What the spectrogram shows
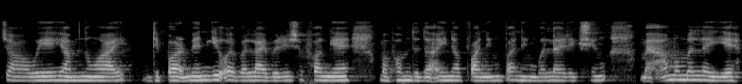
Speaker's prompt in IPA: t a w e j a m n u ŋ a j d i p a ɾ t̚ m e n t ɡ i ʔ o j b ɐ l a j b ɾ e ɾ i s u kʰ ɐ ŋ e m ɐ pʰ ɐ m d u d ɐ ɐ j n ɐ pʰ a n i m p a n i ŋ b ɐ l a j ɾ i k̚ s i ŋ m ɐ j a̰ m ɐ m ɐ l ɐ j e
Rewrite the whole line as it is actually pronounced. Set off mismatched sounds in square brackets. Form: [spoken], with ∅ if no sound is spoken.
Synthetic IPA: [t͡ʃ] a w e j a m n u ŋ a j d i p a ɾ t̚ m e n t ɡ i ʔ o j b ɐ l a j b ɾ e ɾ i s u [pʰ] ɐ ŋ e m ɐ pʰ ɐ m d u d ɐ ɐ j n ɐ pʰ a n i [ŋ] p a n i ŋ b ɐ l a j ɾ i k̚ s i ŋ m ɐ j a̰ m ɐ m ɐ l ɐ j e

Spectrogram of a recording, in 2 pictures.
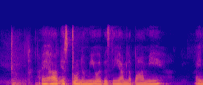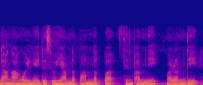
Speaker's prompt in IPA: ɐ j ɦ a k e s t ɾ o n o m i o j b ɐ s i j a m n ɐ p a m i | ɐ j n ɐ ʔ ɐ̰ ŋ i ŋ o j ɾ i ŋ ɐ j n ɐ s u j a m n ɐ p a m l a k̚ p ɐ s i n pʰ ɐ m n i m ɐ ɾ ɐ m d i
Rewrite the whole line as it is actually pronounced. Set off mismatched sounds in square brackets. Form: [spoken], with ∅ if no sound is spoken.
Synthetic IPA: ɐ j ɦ a k e s t ɾ o n o m i o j b ɐ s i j a m n ɐ p a m i | ɐ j n ɐ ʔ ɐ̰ ŋ [a] ŋ o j ɾ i ŋ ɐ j [d] ɐ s u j a m n ɐ p a m l [ɐ] k̚ p ɐ s i n pʰ ɐ m n i m ɐ ɾ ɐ m d i

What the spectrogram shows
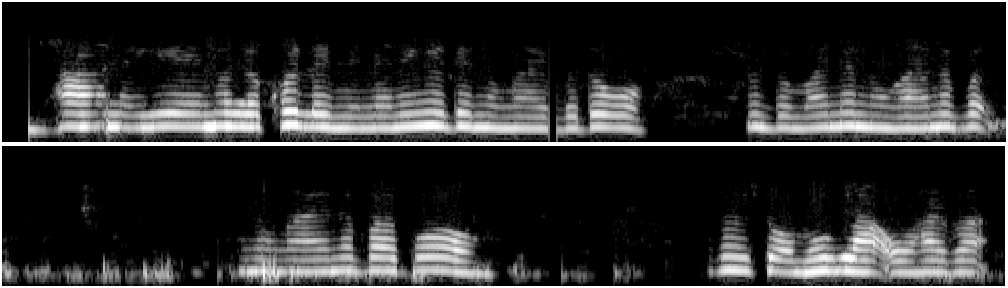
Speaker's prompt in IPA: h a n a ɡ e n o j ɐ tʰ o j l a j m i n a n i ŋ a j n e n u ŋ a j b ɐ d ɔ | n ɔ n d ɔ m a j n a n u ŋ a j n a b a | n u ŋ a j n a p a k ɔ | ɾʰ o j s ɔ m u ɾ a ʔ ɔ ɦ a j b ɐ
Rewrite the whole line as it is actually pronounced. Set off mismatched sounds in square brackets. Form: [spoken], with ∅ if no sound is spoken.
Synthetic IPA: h a n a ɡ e n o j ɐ [kʰ] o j l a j m i n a n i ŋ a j [d] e n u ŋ a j b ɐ d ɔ | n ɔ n d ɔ m a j n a n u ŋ a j n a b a | n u ŋ a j n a [b] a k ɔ | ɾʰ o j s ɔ m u [l] a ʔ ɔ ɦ a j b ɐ

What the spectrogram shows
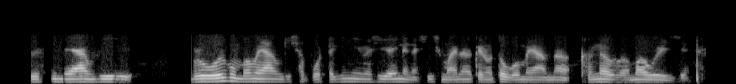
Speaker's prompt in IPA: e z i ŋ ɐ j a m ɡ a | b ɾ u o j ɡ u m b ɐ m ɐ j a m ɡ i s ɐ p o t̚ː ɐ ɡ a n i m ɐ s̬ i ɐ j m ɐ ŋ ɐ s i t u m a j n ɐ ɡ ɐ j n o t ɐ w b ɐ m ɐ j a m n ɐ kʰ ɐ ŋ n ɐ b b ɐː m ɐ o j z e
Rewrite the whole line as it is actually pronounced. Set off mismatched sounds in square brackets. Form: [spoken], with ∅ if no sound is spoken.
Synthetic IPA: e [s] i [m] ɐ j a m ɡ [i] | b ɾ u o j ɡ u m b ɐ m ɐ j a m ɡ i s ɐ p o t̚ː ɐ ɡ [i] n i m ɐ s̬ i ɐ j [n] ɐ ŋ ɐ s i [s] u m a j n ɐ [k] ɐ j n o t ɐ w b ɐ m ɐ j a m n ɐ kʰ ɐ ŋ n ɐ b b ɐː m ɐ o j z e

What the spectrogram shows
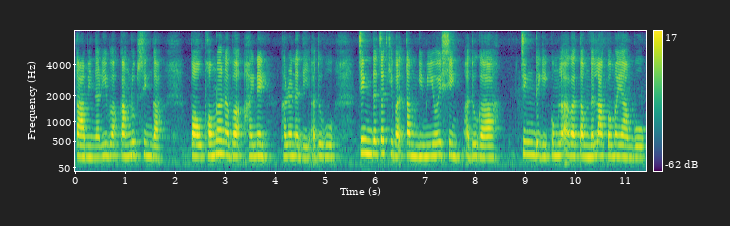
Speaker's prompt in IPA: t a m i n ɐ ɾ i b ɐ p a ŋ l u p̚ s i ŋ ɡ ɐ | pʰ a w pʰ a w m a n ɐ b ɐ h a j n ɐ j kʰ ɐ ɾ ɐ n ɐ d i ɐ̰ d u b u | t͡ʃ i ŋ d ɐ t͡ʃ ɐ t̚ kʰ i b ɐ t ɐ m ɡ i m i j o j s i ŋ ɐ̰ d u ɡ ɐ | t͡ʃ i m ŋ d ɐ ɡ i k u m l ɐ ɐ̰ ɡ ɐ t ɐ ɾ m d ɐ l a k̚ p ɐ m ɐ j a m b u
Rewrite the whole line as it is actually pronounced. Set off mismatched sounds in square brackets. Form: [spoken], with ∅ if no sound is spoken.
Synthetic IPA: t a m i n ɐ ɾ i b ɐ [k] a ŋ l u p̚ s i ŋ ɡ ɐ | [p] a w pʰ a w [n] a n ɐ b ɐ h a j n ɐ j kʰ ɐ ɾ ɐ n ɐ d i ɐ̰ d u b u | t͡ʃ i ŋ d ɐ t͡ʃ ɐ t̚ kʰ i b ɐ t ɐ m ɡ i m i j o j s i ŋ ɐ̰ d u ɡ ɐ | t͡ʃ i [∅] ŋ d ɐ ɡ i k u m l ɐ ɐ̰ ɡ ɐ t ɐ [∅] m d ɐ l a k̚ p ɐ m ɐ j a m b u

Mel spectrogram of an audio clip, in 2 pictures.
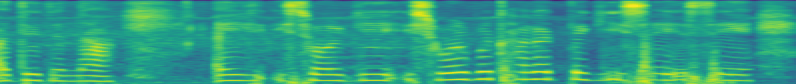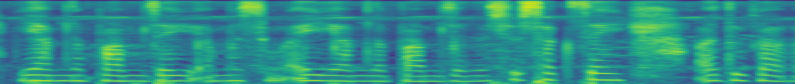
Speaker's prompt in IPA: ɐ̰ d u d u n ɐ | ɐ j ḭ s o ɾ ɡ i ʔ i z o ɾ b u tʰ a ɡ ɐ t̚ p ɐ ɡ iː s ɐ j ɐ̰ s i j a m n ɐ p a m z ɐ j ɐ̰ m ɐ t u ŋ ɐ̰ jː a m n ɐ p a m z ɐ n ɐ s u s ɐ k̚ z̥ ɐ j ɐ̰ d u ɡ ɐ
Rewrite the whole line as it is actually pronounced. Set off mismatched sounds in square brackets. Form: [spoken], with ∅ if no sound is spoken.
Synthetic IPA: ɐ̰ d u d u n ɐ | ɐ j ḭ s o ɾ ɡ i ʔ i [s] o ɾ b u tʰ a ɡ ɐ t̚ p ɐ ɡ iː s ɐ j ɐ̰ s [e] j a m n ɐ p a m z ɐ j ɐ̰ m ɐ [s] u ŋ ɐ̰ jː a m n ɐ p a m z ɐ n ɐ s u s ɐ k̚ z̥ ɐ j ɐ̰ d u ɡ ɐ

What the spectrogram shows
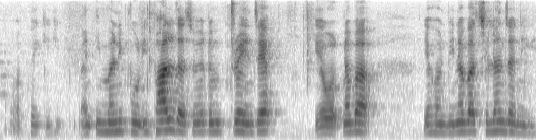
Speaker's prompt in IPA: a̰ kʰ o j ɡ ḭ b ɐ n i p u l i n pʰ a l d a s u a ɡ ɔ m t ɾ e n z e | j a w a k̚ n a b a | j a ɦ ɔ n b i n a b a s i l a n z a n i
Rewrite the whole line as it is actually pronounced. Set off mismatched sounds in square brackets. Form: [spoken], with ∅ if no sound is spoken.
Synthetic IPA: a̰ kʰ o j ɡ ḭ [m] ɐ n i p u [ɾ] i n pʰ a l d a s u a [d] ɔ m t ɾ e n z e | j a w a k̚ n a b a | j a ɦ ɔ n b i n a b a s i l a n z a n i

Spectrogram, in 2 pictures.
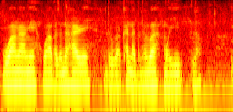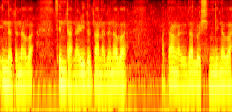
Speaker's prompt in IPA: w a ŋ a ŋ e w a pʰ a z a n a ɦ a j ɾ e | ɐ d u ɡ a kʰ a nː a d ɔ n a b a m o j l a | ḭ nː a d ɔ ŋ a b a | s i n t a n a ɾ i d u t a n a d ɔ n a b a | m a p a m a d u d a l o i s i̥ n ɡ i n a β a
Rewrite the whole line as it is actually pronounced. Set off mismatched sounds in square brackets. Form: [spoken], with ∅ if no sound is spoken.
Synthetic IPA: w a ŋ a ŋ e w a pʰ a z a n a ɦ a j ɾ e | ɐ d u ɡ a kʰ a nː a d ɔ n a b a m o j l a | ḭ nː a d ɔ [n] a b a | s i n t a n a ɾ i d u t a n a d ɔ n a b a | m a [t] a [ŋ] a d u d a l o [j] s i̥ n ɡ i n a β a

